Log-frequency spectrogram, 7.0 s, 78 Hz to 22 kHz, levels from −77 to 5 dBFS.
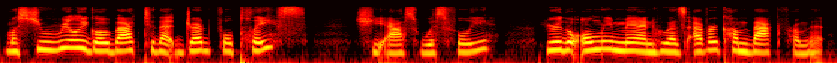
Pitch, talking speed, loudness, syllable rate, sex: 240 Hz, 205 wpm, -18 LUFS, 5.5 syllables/s, female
